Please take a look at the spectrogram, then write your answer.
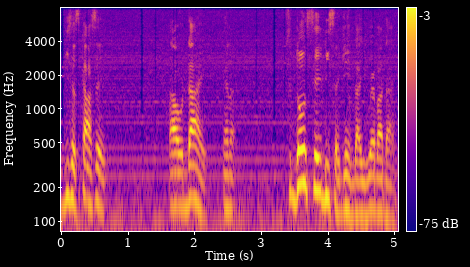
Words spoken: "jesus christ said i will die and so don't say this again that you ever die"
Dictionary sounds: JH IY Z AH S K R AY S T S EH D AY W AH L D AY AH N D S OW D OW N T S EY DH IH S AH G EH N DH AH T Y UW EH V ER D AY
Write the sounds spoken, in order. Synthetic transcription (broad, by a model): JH IY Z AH S K AY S S EH D AY W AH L D AY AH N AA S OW D OW N T S EY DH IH S AH G EH N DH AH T Y UW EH V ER D AY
